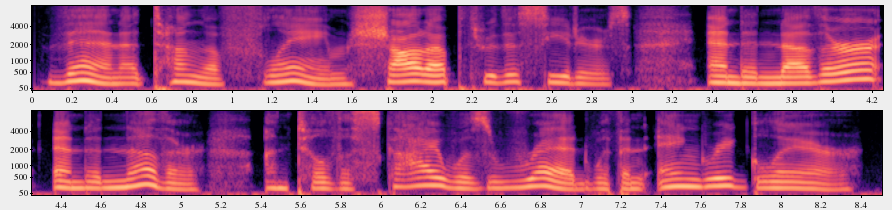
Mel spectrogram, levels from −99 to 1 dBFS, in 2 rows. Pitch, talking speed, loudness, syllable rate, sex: 190 Hz, 160 wpm, -19 LUFS, 4.4 syllables/s, female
